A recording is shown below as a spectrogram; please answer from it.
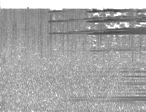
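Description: Soft, even rain-like hiss from a cartoon soundtrack. About a second in, high shimmering tones fade in and a sustained musical chord swells: the magical cue for a rainbow appearing when rain and sun meet.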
